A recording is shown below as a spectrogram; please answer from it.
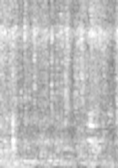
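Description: Pakistani pigeons coo on a rooftop loft in Jeddah, with a low, soft coo near the start over a steady, busy background murmur.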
